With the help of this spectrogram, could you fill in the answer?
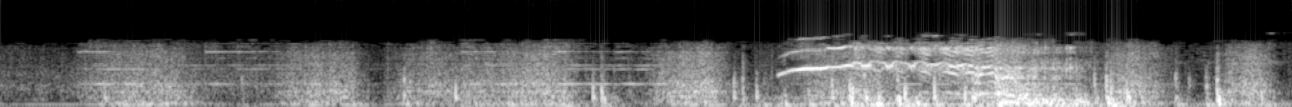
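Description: A horse named Silver lets out a loud, wavering whinny partway through, with uneven hoofbeats clip-clopping over a low, steady rumble.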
